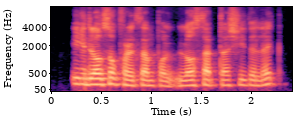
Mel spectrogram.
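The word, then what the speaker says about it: བཀྲ་ཤིས་བདེ་ལེགས: And tashi delek is spelled with a ka. So this is the example for the rule. The reason we pronounce it tashi delek is because of this rule here.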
